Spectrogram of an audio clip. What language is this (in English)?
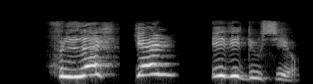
Kabyle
